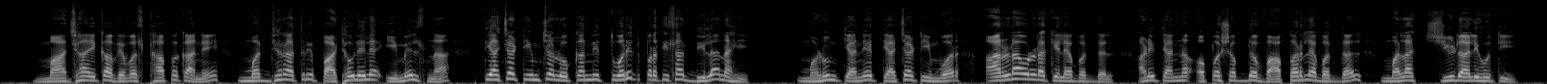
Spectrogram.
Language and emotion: Marathi, angry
